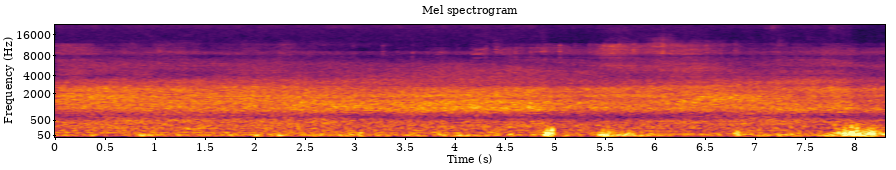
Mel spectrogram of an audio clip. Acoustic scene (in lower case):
street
